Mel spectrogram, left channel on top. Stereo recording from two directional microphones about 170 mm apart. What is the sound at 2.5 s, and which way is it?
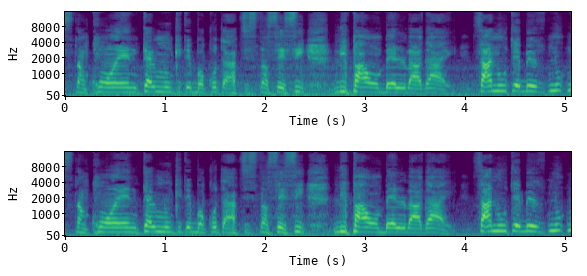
Speech, 40° right (ahead or behind).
